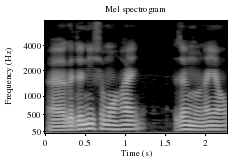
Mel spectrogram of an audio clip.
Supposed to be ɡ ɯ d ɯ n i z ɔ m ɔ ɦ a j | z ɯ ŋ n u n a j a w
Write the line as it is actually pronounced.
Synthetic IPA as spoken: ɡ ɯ d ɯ n i s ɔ m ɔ ɦ a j | z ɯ ŋ n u n a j a w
